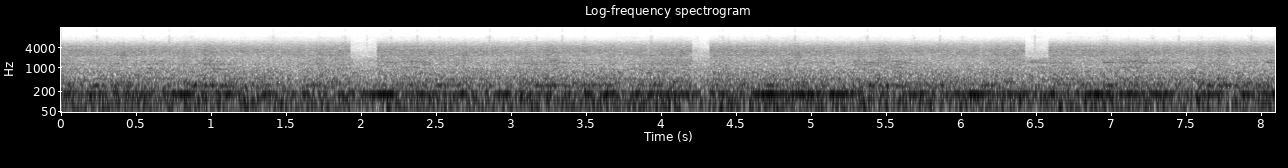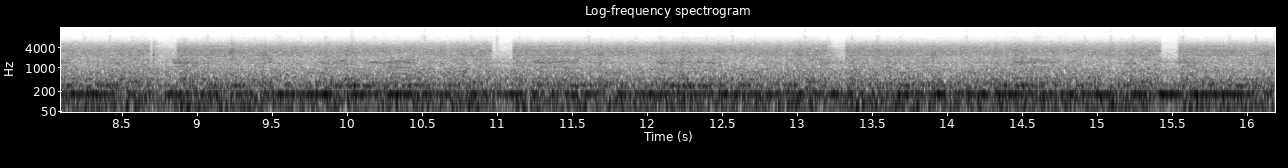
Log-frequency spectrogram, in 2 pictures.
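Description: A train engine hums steadily.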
